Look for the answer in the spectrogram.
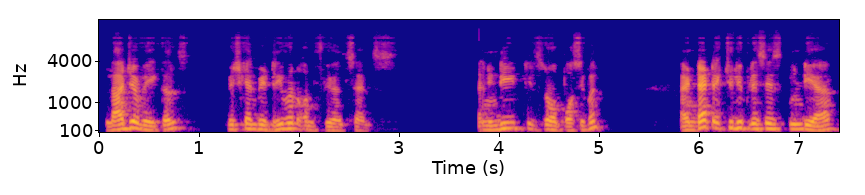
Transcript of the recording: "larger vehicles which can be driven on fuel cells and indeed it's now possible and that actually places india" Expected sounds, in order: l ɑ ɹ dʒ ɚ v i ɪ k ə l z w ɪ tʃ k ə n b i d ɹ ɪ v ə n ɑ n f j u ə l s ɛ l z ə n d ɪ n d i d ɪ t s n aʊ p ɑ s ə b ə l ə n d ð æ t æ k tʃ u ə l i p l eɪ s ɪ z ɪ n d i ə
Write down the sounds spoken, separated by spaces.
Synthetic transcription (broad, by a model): l ɑ ɹ dʒ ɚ v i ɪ k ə l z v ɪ tʃ k ə n b i d ɹ ɪ v ə n ɑ n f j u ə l s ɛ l s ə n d ɪ n d i d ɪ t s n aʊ p ɑ s ə b ə l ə n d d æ t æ k tʃ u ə l i p l eɪ s ɪ z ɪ n d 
